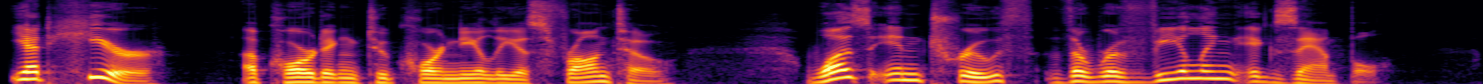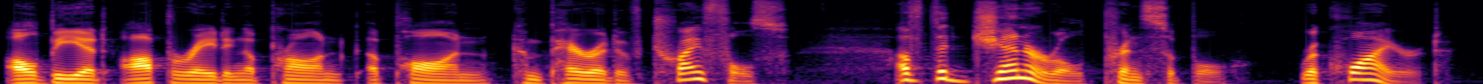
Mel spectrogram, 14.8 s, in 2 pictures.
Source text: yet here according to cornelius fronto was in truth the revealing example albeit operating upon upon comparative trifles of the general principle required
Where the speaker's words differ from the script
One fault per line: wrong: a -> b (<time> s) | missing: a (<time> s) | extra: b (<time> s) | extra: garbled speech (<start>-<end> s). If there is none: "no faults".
no faults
